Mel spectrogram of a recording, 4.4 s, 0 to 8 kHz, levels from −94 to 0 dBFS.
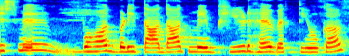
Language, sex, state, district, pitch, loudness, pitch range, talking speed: Hindi, female, Jharkhand, Deoghar, 245 Hz, -15 LUFS, 235-270 Hz, 125 wpm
